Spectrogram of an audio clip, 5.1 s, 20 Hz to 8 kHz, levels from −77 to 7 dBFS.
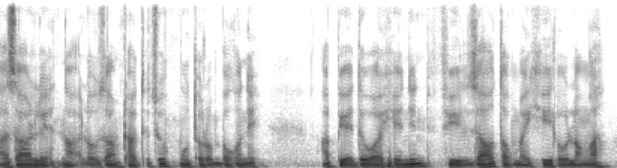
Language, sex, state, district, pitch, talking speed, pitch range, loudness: Mizo, male, Mizoram, Aizawl, 100 Hz, 305 wpm, 90-105 Hz, -14 LUFS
